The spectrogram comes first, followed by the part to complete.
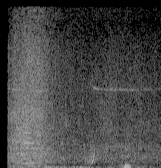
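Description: Steady rushing noise of running river water, loudest in the first half second and then settling lower, with a couple of brief faint sounds in the middle.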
